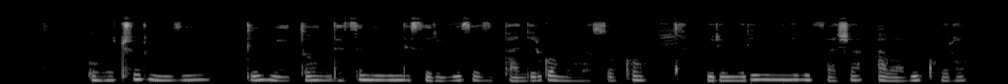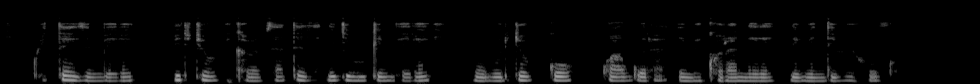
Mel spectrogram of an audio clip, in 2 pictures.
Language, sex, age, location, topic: Kinyarwanda, female, 18-24, Musanze, finance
